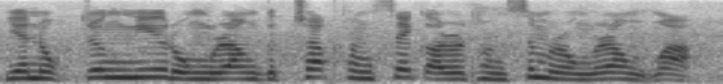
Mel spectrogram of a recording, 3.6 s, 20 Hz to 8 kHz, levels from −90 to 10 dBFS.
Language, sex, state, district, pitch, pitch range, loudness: Garo, female, Meghalaya, North Garo Hills, 225 Hz, 220-270 Hz, -14 LUFS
